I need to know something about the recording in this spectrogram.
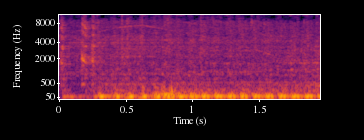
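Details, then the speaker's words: Polaris RZR being rebuilt after burning, started with starting fluid after trouble starting: steady, even low thumping idle with no knocks or misses, running smoothly. "as you may have heard i did get it running it was having a little trouble starting but i just had to throw some starting fluid and it started right up"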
